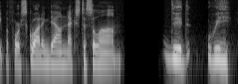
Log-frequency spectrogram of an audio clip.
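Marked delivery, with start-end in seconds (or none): 2.5-3.5 higher, weak dying voice; barely able to ask; weak dying man. A narrator's reading. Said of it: "Salam said weakly".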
